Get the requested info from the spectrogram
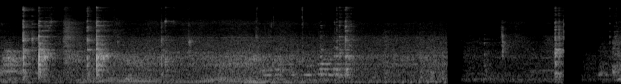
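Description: Metal spoon and fork clinking and scraping against a ceramic plate as rice is scooped up, with several sharp clinks.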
